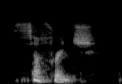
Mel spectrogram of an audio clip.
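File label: "suffrage", British English; pronunciations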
